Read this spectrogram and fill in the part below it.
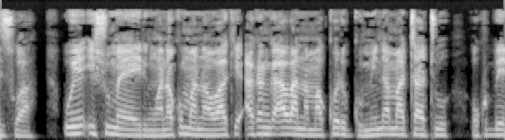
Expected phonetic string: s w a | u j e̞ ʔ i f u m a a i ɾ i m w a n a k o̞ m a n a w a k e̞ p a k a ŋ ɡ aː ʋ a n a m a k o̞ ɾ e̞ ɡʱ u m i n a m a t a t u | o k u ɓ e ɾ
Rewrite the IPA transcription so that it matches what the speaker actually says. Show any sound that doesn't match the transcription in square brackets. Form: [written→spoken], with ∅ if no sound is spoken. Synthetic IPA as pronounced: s w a | u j e̞ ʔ i [f→ʃ] u m a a i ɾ i m w a n a k o̞ m a n a w a k e̞ [p→ʔ] a k a ŋ ɡ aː ʋ a n a m a k o̞ ɾ e̞ ɡʱ u m i n a m a t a t u | o k u ɓ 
